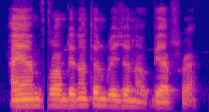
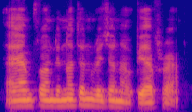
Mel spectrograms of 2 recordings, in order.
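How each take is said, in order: Both takes have the same delivery.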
